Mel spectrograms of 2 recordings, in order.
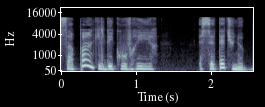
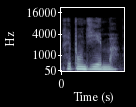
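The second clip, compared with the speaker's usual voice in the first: plain reading voice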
